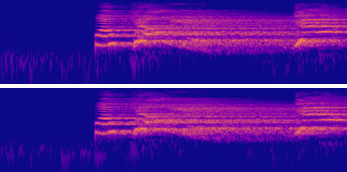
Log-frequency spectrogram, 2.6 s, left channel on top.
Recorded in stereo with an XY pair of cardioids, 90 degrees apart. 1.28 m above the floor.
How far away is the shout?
About 0.9 m.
